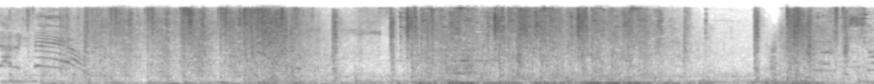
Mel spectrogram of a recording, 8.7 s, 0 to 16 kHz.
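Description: Red Dead Redemption 2 shootout gunfire, with rapid volleys of rifle and pistol shots cracking close and far in a dense, continuous barrage and people shouting over the shooting.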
